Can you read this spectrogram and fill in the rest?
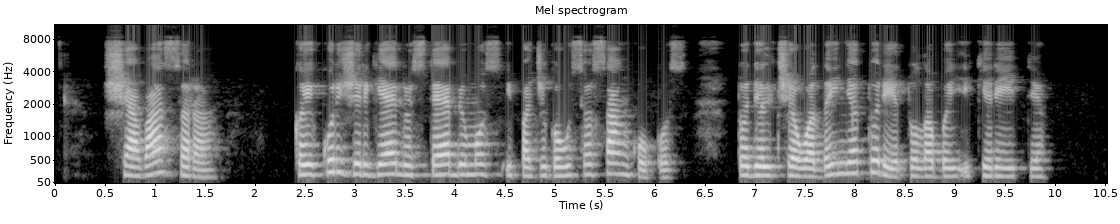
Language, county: Lithuanian, Šiauliai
